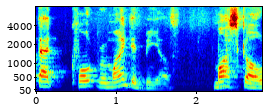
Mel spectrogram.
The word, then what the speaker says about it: Moscow: line that he said Moscow rhymes with Costco or I don't know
